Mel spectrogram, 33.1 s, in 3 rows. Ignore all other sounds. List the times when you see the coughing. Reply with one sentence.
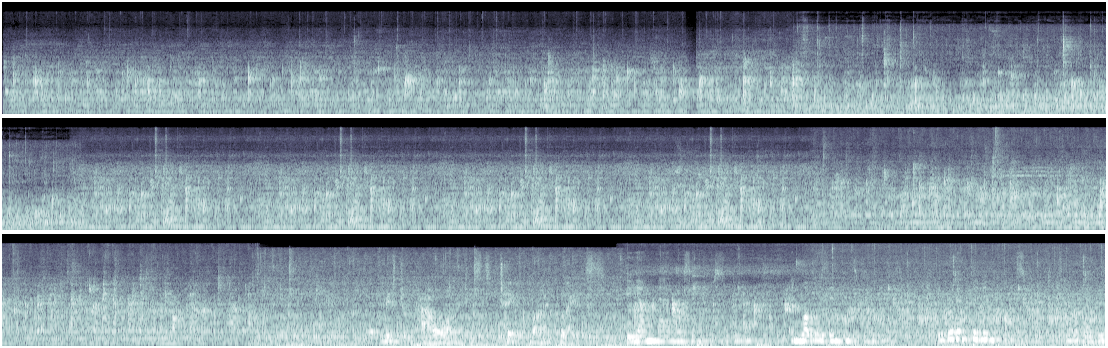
You can hear the coughing from 17.8 to 18.9 s.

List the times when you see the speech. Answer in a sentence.
The speech can be heard from 25.7 to 33.0 s.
